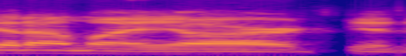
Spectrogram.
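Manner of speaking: normal talking voice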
